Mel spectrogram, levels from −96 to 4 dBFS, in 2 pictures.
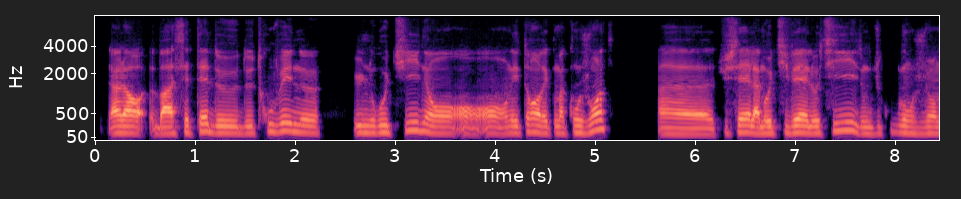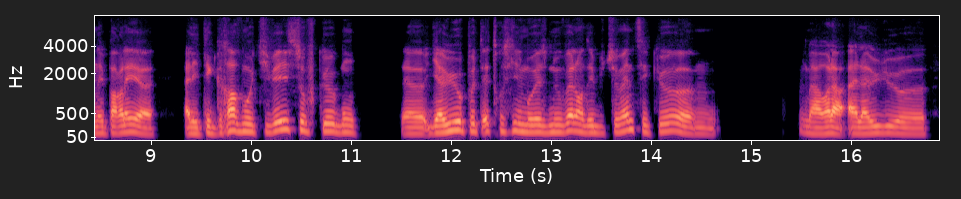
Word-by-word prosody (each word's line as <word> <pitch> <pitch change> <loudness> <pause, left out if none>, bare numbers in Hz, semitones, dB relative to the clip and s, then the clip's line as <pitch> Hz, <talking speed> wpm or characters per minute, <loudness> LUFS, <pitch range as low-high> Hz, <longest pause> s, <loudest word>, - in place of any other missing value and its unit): Alors, 115 -1 +6
bah, 110 0 +5
c'était 125 +5 -1
de 115 -2 -1
de 115 +1 -5
trouver 140 +5 -4
une, 135 -3 -2
heu, 115 -2 -2 0.3
une 120 -1 -3
routine 135 +5 -4
en 120 - +3
en 110 -1 0
en 110 - -5
étant 120 +3 0
avec 115 -3 +1
ma 110 -1 -3
conjointe. 140 +10 0 0.5
Heu, 100 -2 +1
tu 110 - -14
sais, 125 +3 -1
elle 125 - +4
a - - +7
motivé 115 +2 -1
elle 115 -2 +4
aussi. 145 +7 -4
Donc, 110 -2 -6
du 110 - -13
coup, 130 - -20
bon, 120 -3 -4
je 105 0 -11
lui - - -2
en 110 0 -2
ai 110 - -4
parlé, 120 +4 +3
heu, 95 - +3 0.3
elle 105 - +2
était 105 +2 -3
grave 150 +7 +4
motivée, 140 +5 0
sauf 160 -4 -4
que 140 0 -1
bon, 125 -2 -3 0.5
heu, 105 0 0
il 110 - -8
y - - +5
a - - +8
eu 145 +6 +4
au 165 - +6
peut-être 145 -1 -4
aussi, 140 +2 -6
une 140 - -1
mauvaise 125 -1 0
nouvelle 130 +4 +2
en 130 - +2
début 120 -2 -4
de - - -14
semaine. 150 +7 0
C'est 125 -2 -8
que 135 -2 0
hem, 100 -2 -9 0.9
bah, 105 -1 +3
voilà, 110 +2 +6
elle 110 0 +4
a 105 - +3
eu, 120 +1 -3
heu, 100 -2 -4
120 Hz, 235 wpm, -24 LUFS, 110-135 Hz, 0.9 s, a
